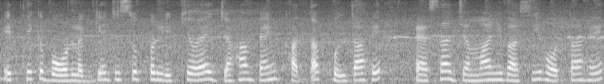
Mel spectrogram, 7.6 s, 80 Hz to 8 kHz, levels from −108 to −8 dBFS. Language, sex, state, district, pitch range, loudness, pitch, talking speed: Punjabi, female, Punjab, Pathankot, 205-245 Hz, -16 LUFS, 230 Hz, 160 wpm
